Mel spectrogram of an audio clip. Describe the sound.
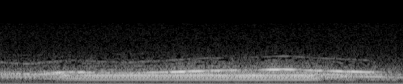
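A car engine accelerates hard during a getaway from pursuers, holding a loud, droning whine for about three seconds before it drops away.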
